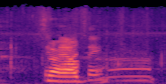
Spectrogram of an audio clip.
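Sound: cattle mooing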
